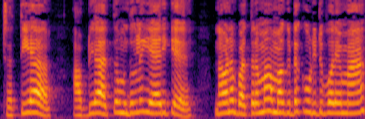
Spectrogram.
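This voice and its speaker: A woman playing a brave young village aunt who talks quickly and reassuringly in an amateur audio drama. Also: fairly high pitch, steady tone, lightly acted. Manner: reassuring, brisk, fast-talking.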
